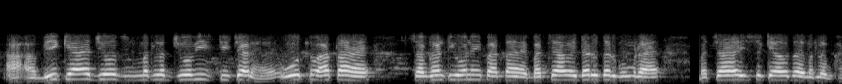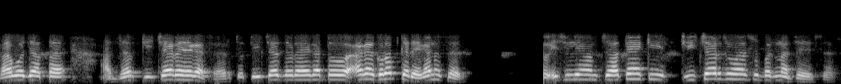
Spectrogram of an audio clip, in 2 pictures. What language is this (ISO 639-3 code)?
hin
